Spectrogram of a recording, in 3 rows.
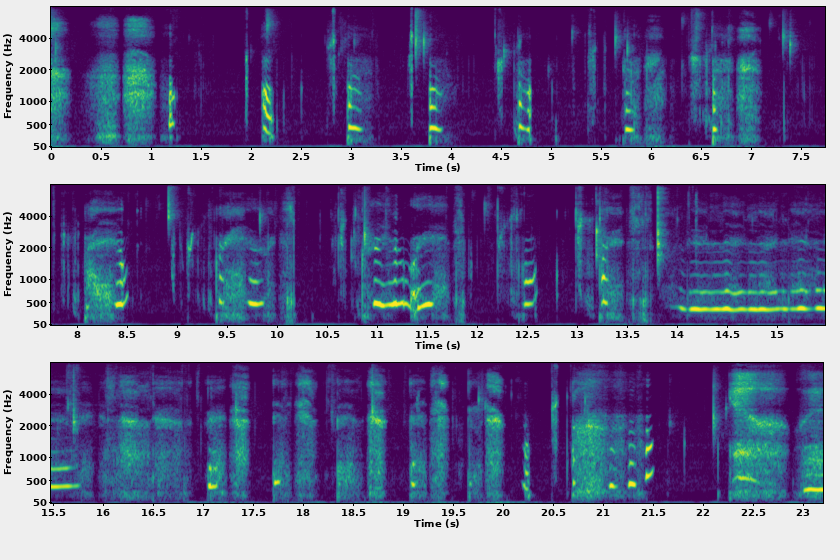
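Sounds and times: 
breathing: 0.0s - 1.2s, 15.8s - 20.0s, 20.7s - 21.2s, 22.2s - 23.0s
kissing and lip-smacking: 1.4s - 16.2s, 18.2s - 20.7s, 21.6s - 22.3s.

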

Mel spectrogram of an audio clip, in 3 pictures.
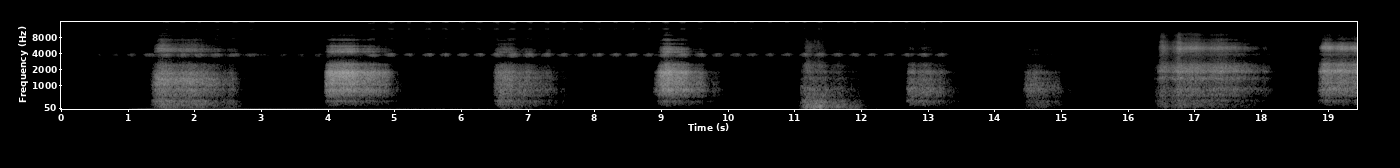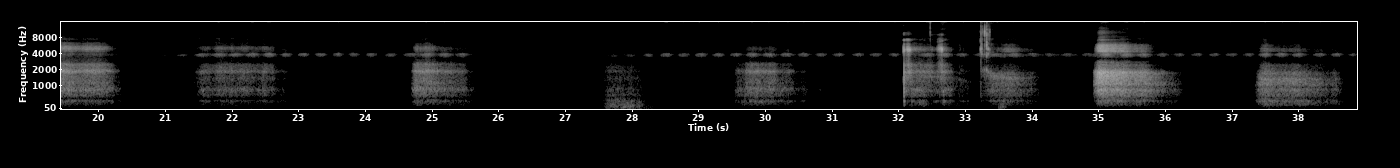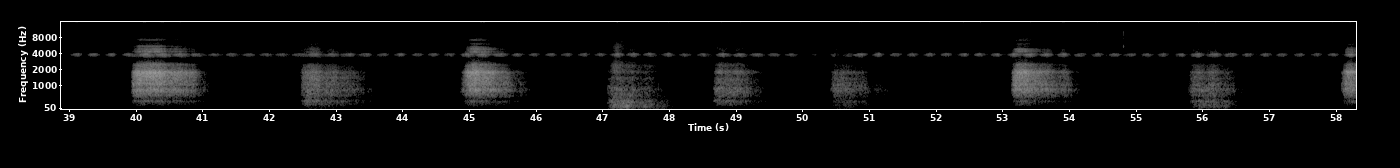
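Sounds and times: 
sleep breathing on the right: 1.3s - 2.9s, 3.9s - 5.6s, 6.4s - 7.7s, 8.9s - 10.1s, 11.0s - 13.6s, 14.4s - 15.2s, 16.4s - 20.4s, 21.4s - 23.1s, 24.6s - 25.7s, 27.6s - 28.4s, 29.5s - 30.9s, 32.1s - 34.2s, 34.9s - 36.4s, 37.2s - 38.8s, 39.9s - 41.2s, 42.4s - 43.6s, 44.8s - 46.0s, 46.9s - 49.6s, 50.4s - 51.3s, 53.1s - 54.9s, 55.6s - 56.7s.

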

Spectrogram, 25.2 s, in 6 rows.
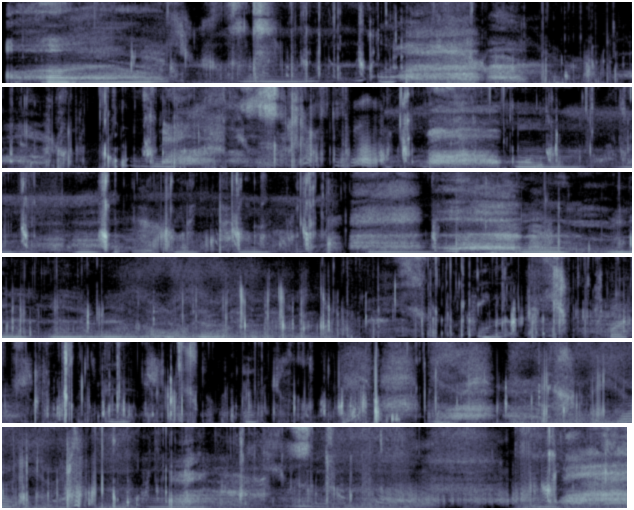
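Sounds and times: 
intense ear licking ASMR: 0.0s - 25.1s.

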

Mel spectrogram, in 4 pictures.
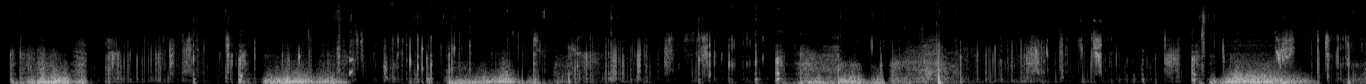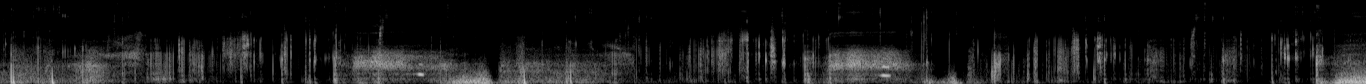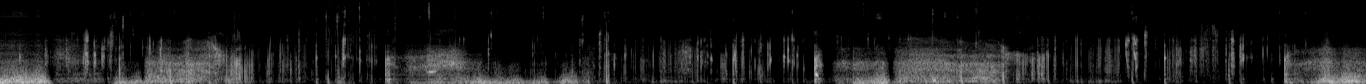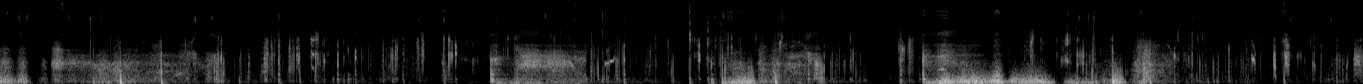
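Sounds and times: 
wet ear licking recorded with KU100: 0.1s - 54.6s.

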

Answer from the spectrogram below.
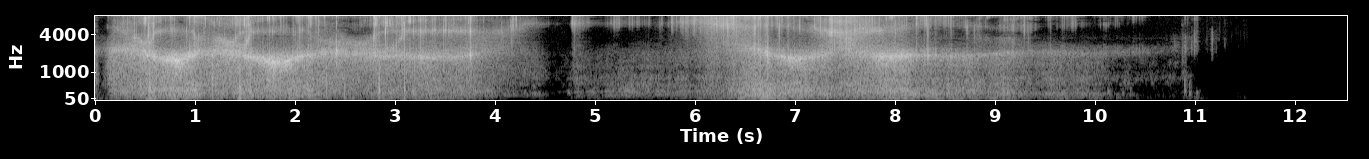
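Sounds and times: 
ear massage with oil: 0.0s - 4.3s, 5.8s - 10.5s.

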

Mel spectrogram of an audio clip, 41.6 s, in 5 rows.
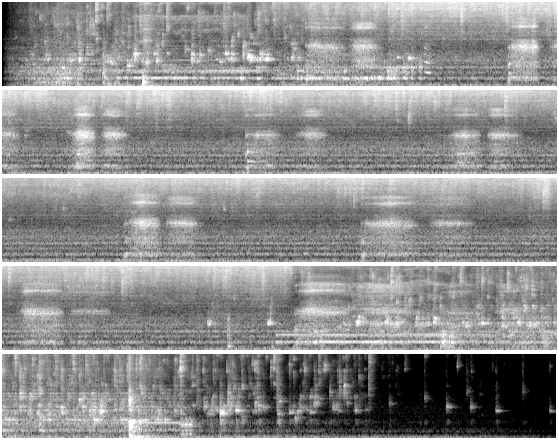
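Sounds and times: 
Washlet bidet toilet: 0.0s - 38.9s.

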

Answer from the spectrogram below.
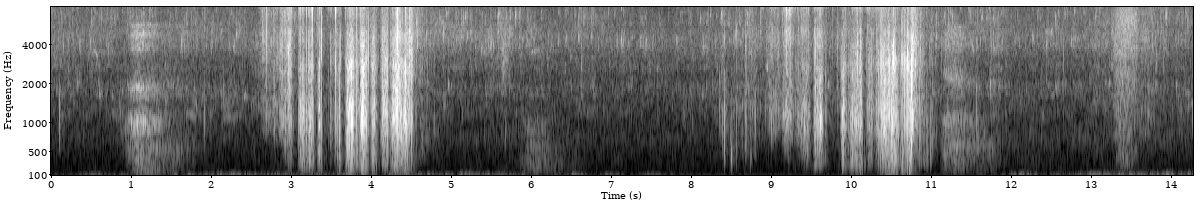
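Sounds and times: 
ear cleaning on the right ear: 2.7s - 4.6s, 9.0s - 10.9s.

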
